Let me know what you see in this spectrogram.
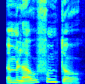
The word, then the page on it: ìm Lauf vùm Dàà: Bas-Rhin; Strasbourg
